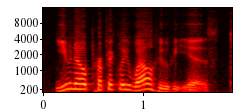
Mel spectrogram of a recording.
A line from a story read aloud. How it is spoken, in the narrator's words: Titus said indignantly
